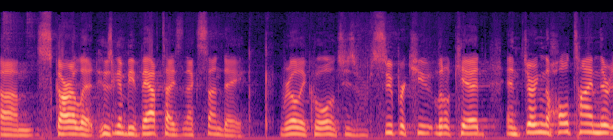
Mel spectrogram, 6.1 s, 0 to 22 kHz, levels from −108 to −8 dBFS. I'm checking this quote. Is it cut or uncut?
cut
